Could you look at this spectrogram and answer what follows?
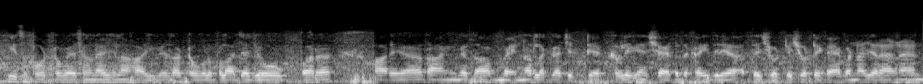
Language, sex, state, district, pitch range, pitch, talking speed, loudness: Punjabi, male, Punjab, Fazilka, 105-110 Hz, 105 Hz, 195 wpm, -13 LUFS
